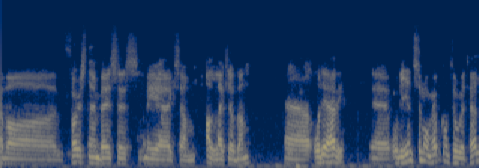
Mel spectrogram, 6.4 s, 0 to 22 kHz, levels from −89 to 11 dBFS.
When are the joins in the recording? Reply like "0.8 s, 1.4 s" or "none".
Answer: none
